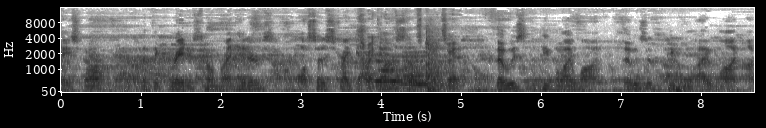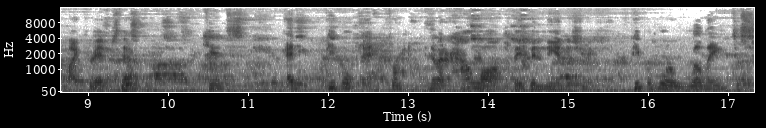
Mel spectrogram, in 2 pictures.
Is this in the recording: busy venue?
yes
